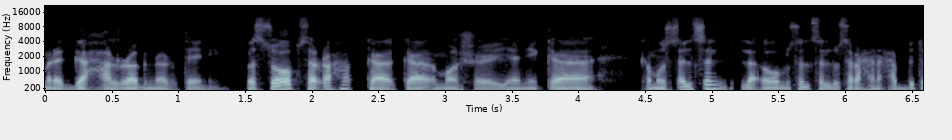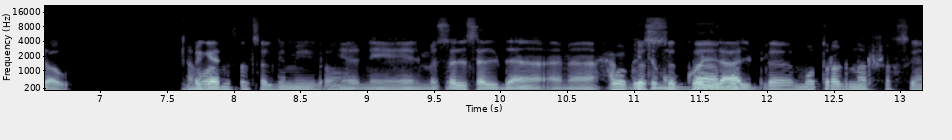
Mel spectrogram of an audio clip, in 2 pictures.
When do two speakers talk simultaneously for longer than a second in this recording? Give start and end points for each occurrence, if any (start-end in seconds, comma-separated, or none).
10.8-12.1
